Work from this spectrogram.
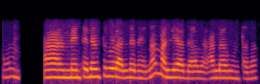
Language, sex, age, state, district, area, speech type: Telugu, female, 60+, Telangana, Hyderabad, urban, conversation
